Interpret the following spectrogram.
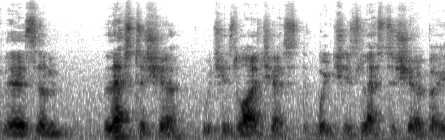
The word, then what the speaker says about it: Leicester: Yeah, but it's just as bad over here because we've got things like there's um Leicersha which is Lester which is Leicester but it's spelled Lchester.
